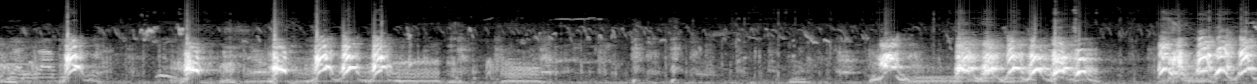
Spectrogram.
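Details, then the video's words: Dog fighting, with scattered sharp barks early on, a quieter stretch where human voices come through, then a loud run of rapid barking and yelping near the end. "Dog Fighting"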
